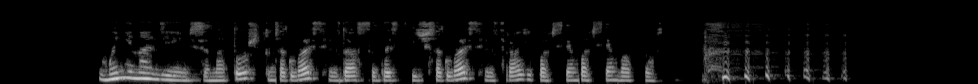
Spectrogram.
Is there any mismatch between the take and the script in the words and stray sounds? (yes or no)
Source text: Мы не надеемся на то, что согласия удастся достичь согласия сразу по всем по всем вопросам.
yes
